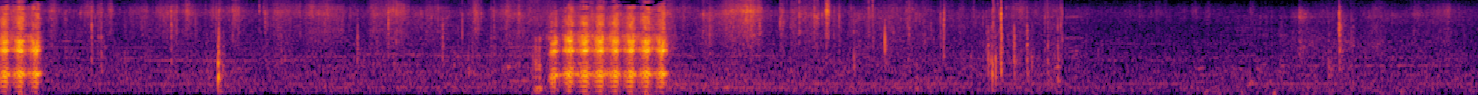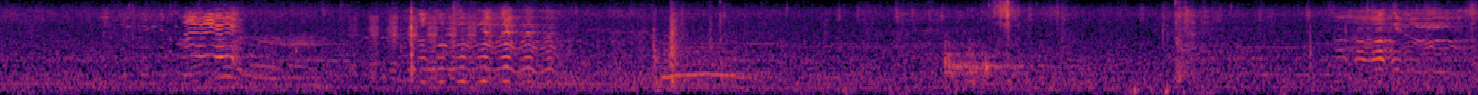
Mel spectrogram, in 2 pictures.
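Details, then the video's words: Goat giving one loud, quavering bleat near the start, followed by a long stretch of faint scattered background sounds and soft distant noises. "Goat | Con Dê | 염소 | Ziege"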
